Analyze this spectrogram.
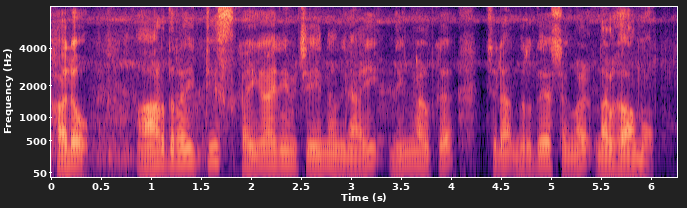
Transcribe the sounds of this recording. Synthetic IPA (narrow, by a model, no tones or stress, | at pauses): hɐlo̞ːaːrd̪rɐjtːiskɐjɣaːɾjɐmt͡ɕe̞jːunːɐðinaːjiniŋːɐɭkɨt͡ɕilɐnird̪e̞ːɕɐŋːɐɭnɐlkaːmo̞ː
